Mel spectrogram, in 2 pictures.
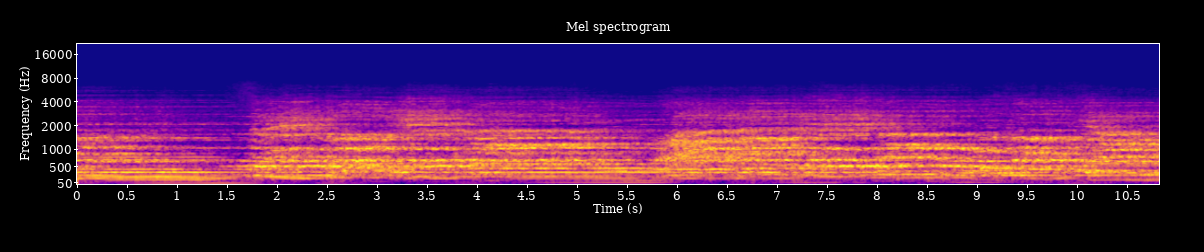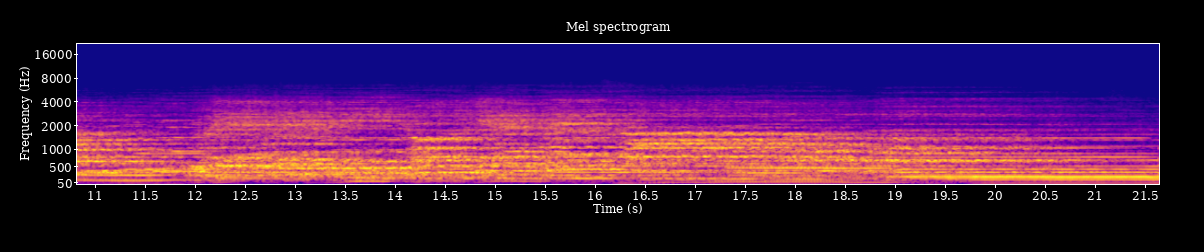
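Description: Mixed choir singing a hymn in slow phrases of sustained chords, closing on a long held chord that dies away at the end.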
